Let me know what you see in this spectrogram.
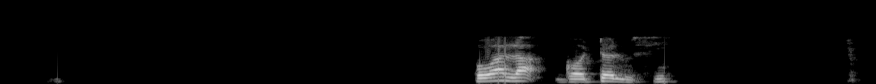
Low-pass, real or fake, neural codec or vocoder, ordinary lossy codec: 3.6 kHz; real; none; MP3, 32 kbps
